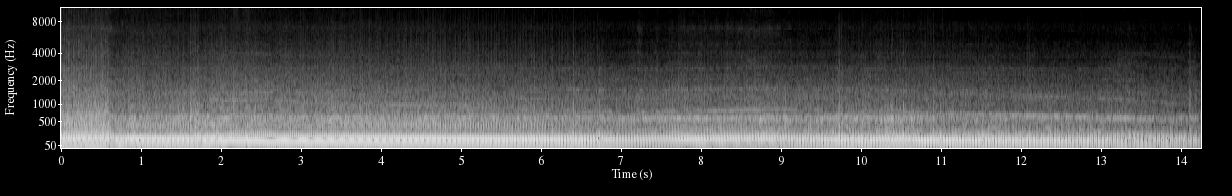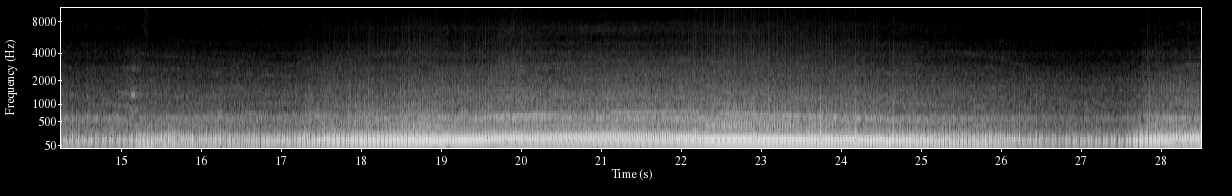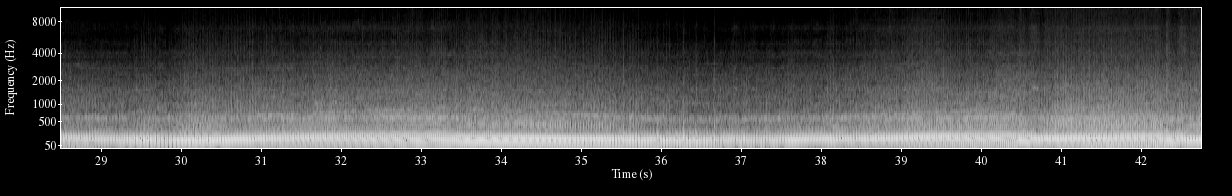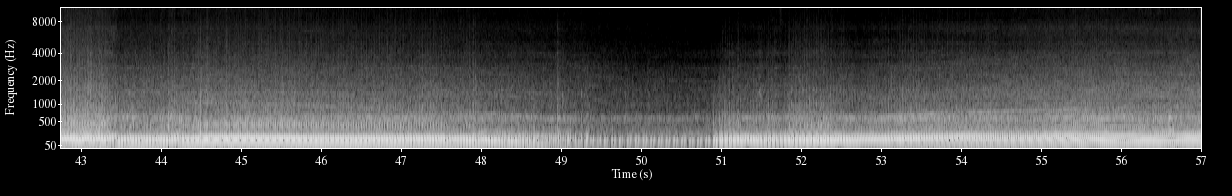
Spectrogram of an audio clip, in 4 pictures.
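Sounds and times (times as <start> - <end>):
motorcycle engine accelerating: 0.0 - 57.0.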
